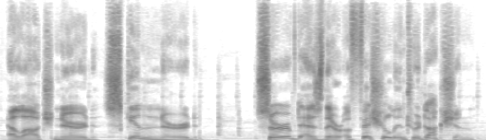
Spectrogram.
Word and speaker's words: Lynyrd Skynyrd: the subsequent release of the band's debut album pronounced elot nerd skin nerd served as their official introduction to mainstream Rock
